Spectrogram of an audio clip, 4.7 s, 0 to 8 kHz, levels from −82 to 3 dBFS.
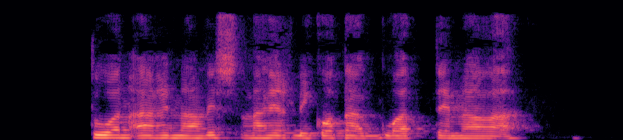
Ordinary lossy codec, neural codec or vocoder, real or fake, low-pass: MP3, 48 kbps; codec, 16 kHz, 4 kbps, X-Codec, HuBERT features, trained on general audio; fake; 7.2 kHz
